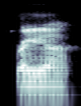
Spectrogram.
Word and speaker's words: Freya: this is talking about frea given name frea usage nor mythology English British modern pronounce Freya nor mythology meaning Lady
